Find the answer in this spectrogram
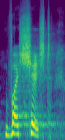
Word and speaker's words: Vashisth: your name my name is not pronounced are I was afraid that people would actually start calling me well the fact that they are correct is not the issue my name is pronounced vashisht when I give it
